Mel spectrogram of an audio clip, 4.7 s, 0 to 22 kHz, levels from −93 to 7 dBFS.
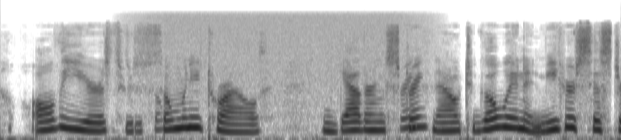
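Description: Speech with a digital radio blending to analogue fault: at 0.83 s the receiver cross-fades over about 0.45 s to the FM signal, adding hiss roughly 25 dB below the speech and dropping level about 1 dB, then blends back to digital at 3.38 s.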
